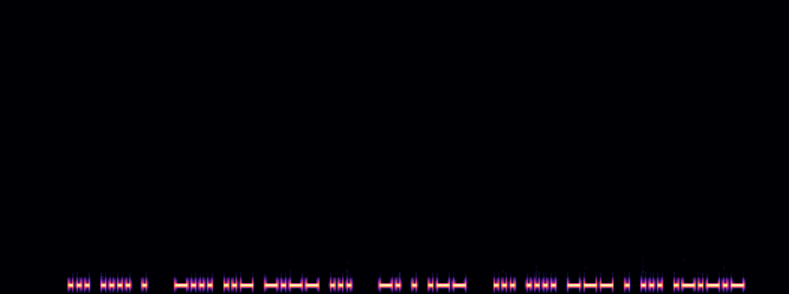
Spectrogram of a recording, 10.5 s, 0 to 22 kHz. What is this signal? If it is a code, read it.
Morse code, heard as a keyed tone, about 22 wpm, 700 Hz. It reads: SHE BUYS NEW SHOES.
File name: practice / 22wpm / Easy Sentences with Hints - 22wpm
